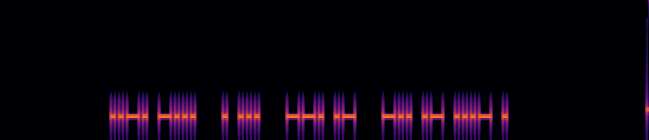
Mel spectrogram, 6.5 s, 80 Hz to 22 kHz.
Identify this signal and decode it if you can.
Morse code, heard as a keyed tone, about 30 wpm, 700 Hz. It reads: FB ES GA DAVE
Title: Common QSO Phrases Encore 30wpm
